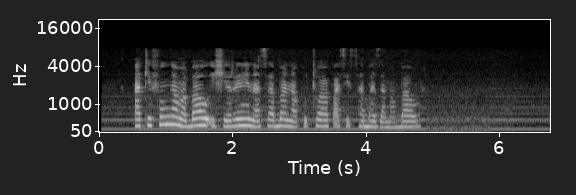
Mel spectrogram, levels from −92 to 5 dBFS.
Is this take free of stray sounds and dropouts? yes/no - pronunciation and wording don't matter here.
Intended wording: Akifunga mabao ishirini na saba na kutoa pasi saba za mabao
yes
